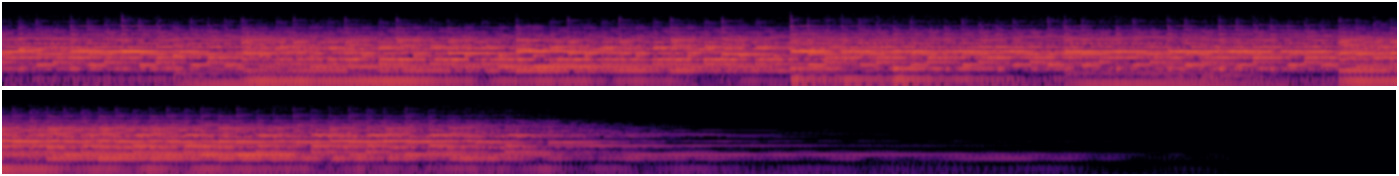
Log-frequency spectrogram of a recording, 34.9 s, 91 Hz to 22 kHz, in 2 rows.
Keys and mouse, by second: 1.1 shift+middle click, 1.6 shift+middle click, 2.3 shift+middle click, 3.0 click, 3.2 Tab, 3.6 KP_1, 4.7 click, 5.3 2, 5.7 click, 6.3 click, 7.3 alt+shift+click, 7.8 click, 8.6 shift+middle click, 10.8 u, 12.1 ctrl+KP_1, 13.3 /, 14.8 ctrl+click, 15.7 u, 16.7 ctrl+z, 17.3 click, 17.8 shift+click, 18.6 click, 19.2 ctrl+shift+click, 19.7 u, 20.4 3, 20.6 middle click, 21.1 l, 21.6 u, 23.1 Tab, 23.2 middle click, 23.8 KP_1, 24.3 Tab, 26.7 shift+d, 27.2 p, 27.7 Tab, 27.8 click, 28.1-29.2 right drag, 29.7 s, 31.7 Tab, 32.0 Tab, 33.1 Tab.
